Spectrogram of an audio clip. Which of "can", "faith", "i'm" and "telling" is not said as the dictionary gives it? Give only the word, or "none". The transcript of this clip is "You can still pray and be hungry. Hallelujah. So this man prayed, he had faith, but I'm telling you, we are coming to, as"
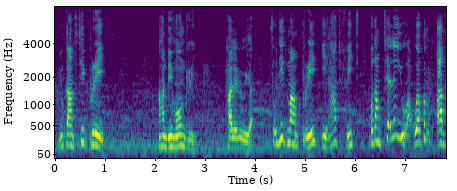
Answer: faith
